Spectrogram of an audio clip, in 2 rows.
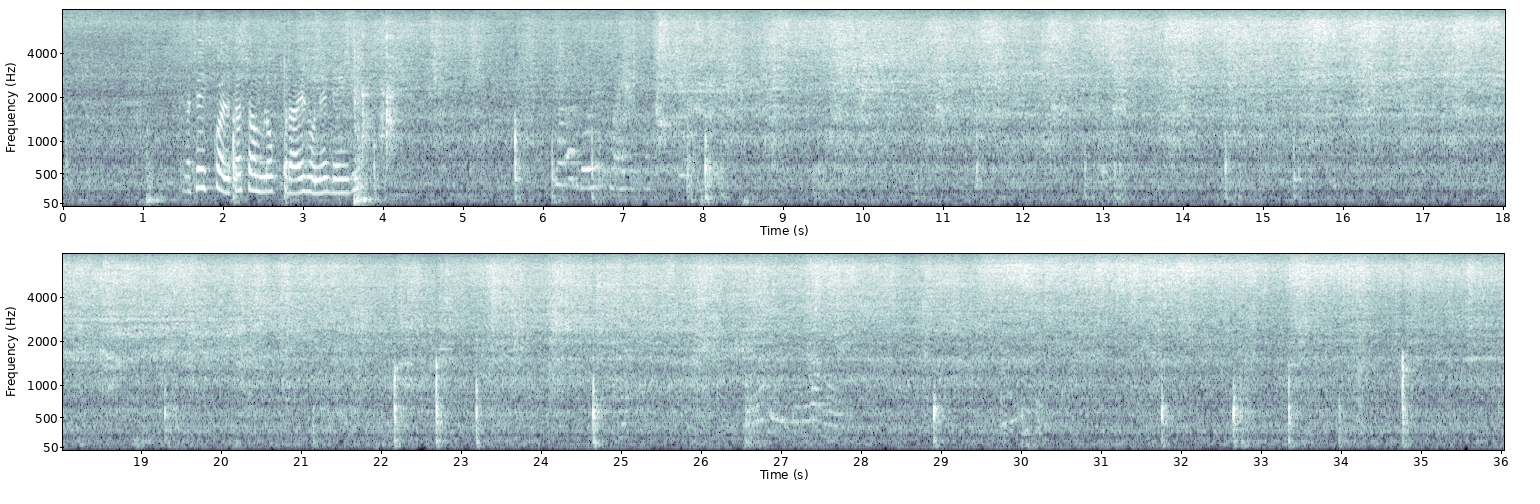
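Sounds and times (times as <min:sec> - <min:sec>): chicken sizzling in a pan: 0:00.0 - 0:36.0
spatula scraping pan: 0:02.0 - 0:28.0.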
